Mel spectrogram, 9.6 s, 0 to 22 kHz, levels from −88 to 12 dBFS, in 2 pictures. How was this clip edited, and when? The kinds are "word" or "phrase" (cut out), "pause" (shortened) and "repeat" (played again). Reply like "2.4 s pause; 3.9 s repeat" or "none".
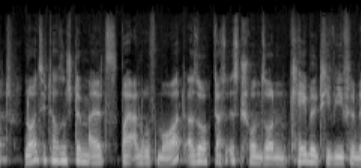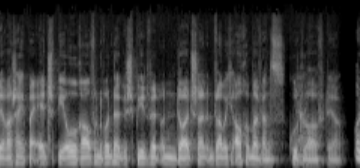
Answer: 1.2 s word; 3.2 s word; 7.7 s word; 8.3 s word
